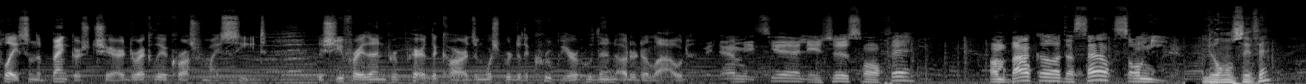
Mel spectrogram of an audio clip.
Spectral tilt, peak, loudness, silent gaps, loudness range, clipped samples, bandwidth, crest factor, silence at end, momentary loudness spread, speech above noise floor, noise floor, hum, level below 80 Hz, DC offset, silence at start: -4 dB/octave; -2 dBFS; -25 LUFS; none; 8 LU; under 0.1%; 16 kHz; 24 dB; 0 s; 14 LU; 20 dB; -45 dBFS; none; -44 dBFS; under 0.1%; 0 s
